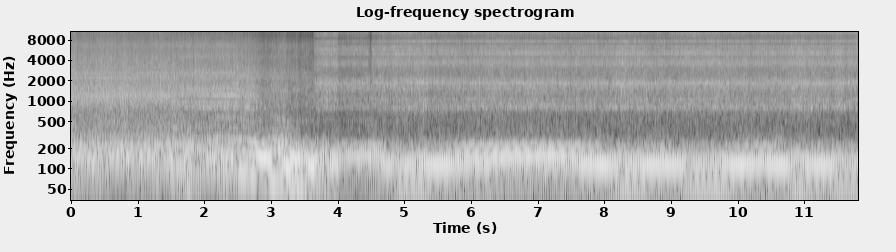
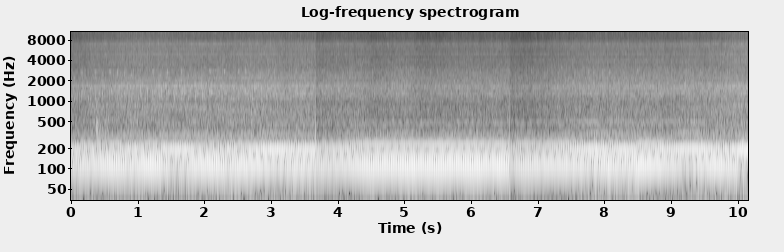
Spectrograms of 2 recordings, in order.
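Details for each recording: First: VAZ 2107 carbureted engine at idle after reviving a stall-and-no-start: hiss that cuts in and out as the faulty electronic unit gives wrong commands to the electro-pneumatic idle economizer valve. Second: VAZ 2107 carbureted engine that stalled while driving and would not restart, after revival and adjustment (condenser, rotor, carburetor, ignition), choke pulled: steady even low idle with smooth beat, no stumbles or hunting; normal idle.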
